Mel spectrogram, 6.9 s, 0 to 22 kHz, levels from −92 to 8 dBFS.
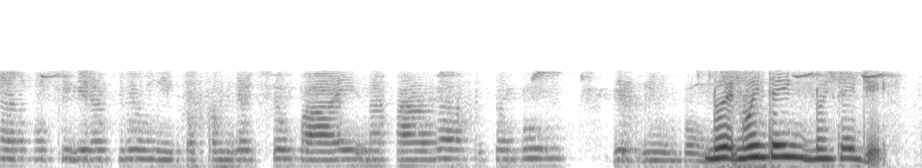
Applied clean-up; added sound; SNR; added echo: neural mask model RNNoise.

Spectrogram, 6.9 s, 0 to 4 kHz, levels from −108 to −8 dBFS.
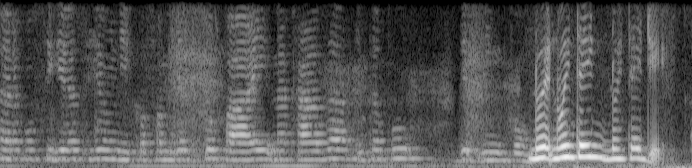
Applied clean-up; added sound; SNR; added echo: none; none; none; none.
